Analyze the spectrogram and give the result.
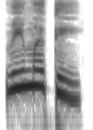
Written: ವಿಮದ

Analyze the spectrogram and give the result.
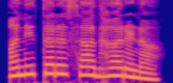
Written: ಅನಿತರಸಾಧಾರಣ

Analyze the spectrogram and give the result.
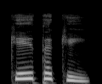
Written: ಕೇದಗಿ

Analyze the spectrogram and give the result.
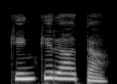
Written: ಘೀಂಕೃತಿ

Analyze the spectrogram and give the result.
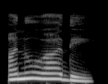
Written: ಅನುವಾದ

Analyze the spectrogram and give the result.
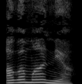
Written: ಅವಮಾನ್ಯೆ

